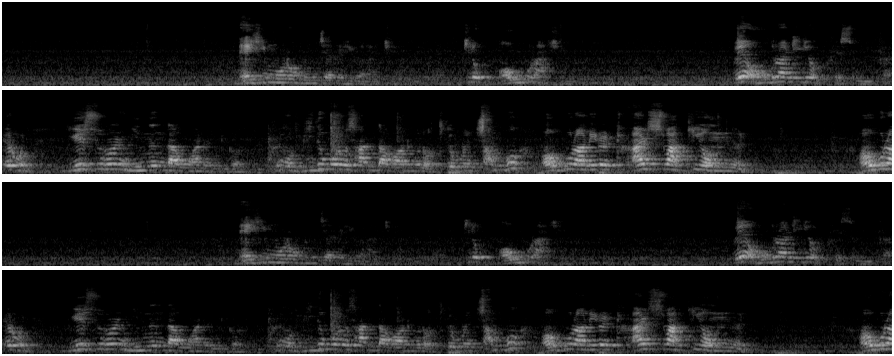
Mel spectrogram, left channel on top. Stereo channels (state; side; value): quieter; right; 4.2 dB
